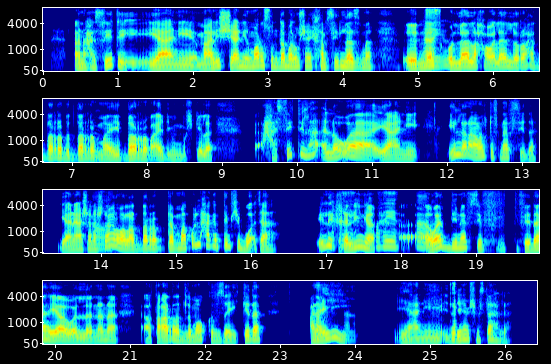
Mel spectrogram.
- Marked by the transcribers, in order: unintelligible speech
- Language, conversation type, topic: Arabic, podcast, إزاي الضغط الاجتماعي بيأثر على قراراتك لما تاخد مخاطرة؟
